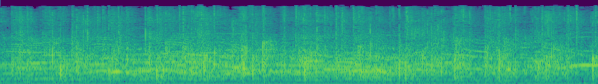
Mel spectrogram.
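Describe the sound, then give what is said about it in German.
Wedding guests applaud a bridal couple's dance with steady, dense clapping from a crowd, loud and unbroken for the whole stretch. “Ich bitte um einen kräftigen Applaus für diesen tollen Tanz unseres Brautpaares Semjon Petrov und Maria Sakolova.”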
